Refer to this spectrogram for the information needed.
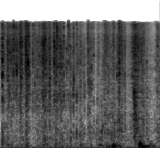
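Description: Holiday-themed beige wrapping paper printed with presents crinkles and tears as a gift is opened, in a steady, busy stream of rustling and ripping, with no talking over it.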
